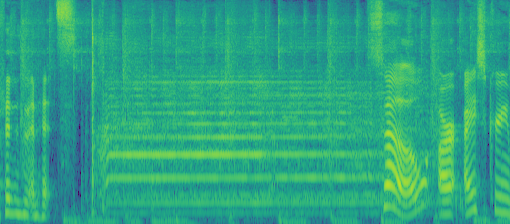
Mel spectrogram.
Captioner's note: ice cream maker whirring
